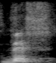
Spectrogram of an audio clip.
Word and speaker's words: this: This is my, no this, no i, No es this. Es this. This. Es como si dices a alguien, ¿qué haces? This. Cortito, this. Vale, mira, this. Sacamos la lengua, this.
